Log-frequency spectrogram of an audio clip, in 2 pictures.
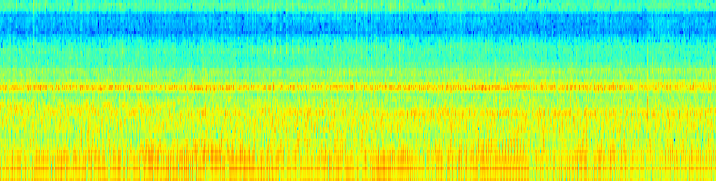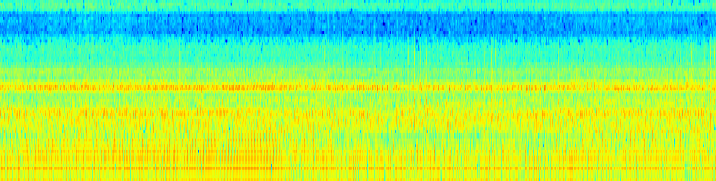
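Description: Cruiser motorcycle engine running steadily, heard from the bike itself as it pulls along a town road.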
